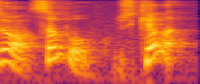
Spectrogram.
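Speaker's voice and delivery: high, loud offhand mate voice; a mate casually urging the kill; mate Bruce, blunt. Retold or imitated.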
